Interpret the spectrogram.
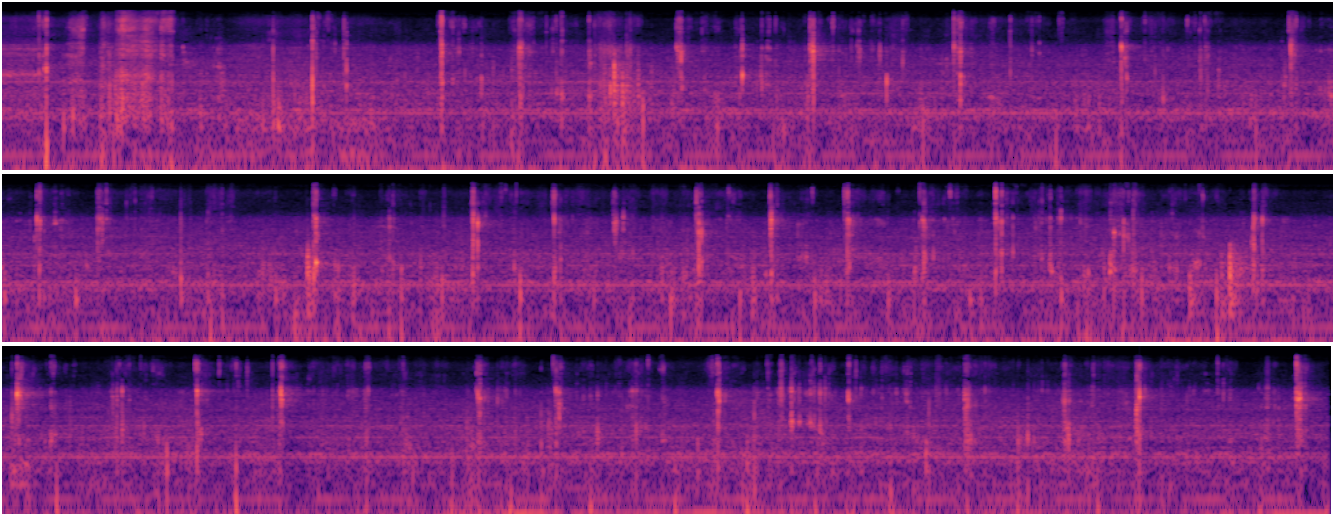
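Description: Close-miked mouth chewing and biting on pieces of shellfish meat in chili sauce: a steady run of wet, crunchy clicks, several a second, over a faint steady hum.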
